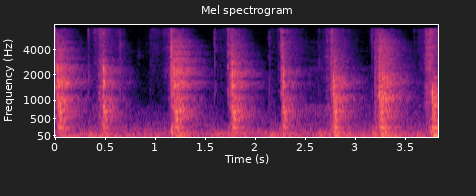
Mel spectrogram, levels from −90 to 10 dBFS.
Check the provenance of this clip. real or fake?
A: real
